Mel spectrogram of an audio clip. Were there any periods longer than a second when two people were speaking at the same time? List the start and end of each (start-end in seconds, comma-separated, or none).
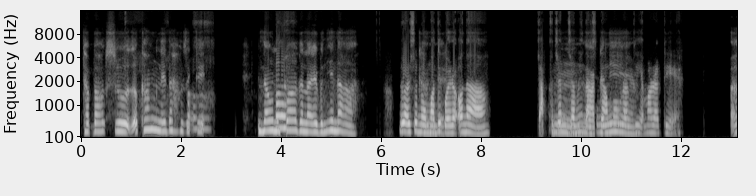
9.3-10.7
